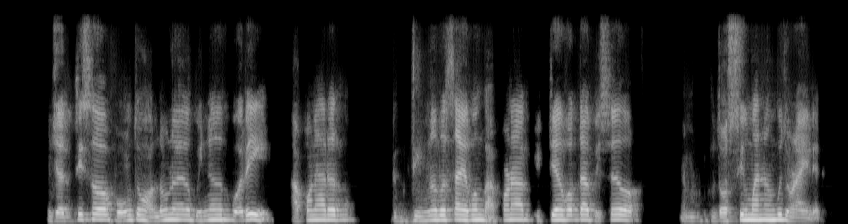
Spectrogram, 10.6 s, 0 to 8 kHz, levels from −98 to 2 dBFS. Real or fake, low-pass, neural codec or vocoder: fake; 7.2 kHz; codec, 16 kHz, 2 kbps, X-Codec, HuBERT features, trained on LibriSpeech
